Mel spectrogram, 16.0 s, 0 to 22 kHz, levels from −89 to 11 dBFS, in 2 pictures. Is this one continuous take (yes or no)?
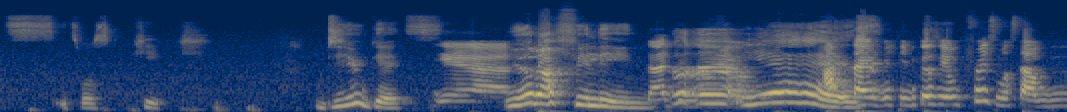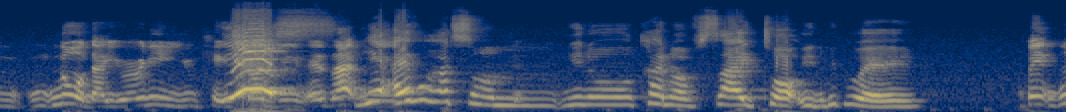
yes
